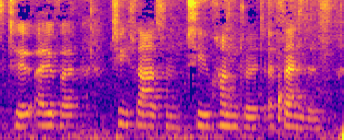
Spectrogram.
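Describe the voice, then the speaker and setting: A woman's fairly high voice is heard against noticeable background noise. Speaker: prison course tutor and charity trustee. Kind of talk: talk to an audience at an event.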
